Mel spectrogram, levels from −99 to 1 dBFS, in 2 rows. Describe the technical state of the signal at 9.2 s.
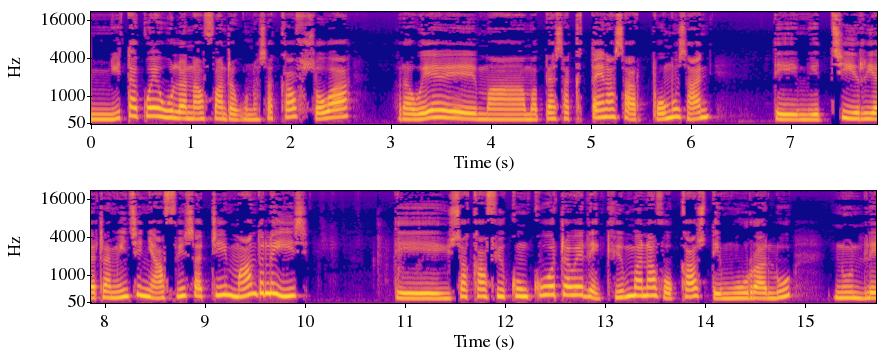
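At 9.2 s the speech sounds watery and swirly, with chirpy, metallic s sounds, as it does throughout the clip. The likely cause is MP3 compression at a low bitrate, around 64 kbps, which drops weak frequency lines frame by frame. That flickering texture sets it apart from a plain low-pass filter, which would only dull the sound.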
